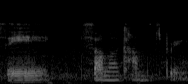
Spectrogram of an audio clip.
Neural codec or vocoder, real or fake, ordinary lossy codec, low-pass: vocoder, 22.05 kHz, 80 mel bands, WaveNeXt; fake; none; 7.2 kHz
